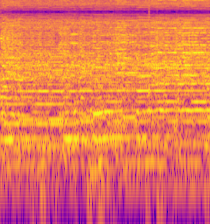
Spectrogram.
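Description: Live rock band playing: a continuous, loud wash of electric guitar with held notes over bass and drums.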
